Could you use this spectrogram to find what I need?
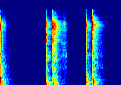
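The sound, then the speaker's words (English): Heavy thumping footsteps made by a person banging his feet: one thud, then two quick double-stomps spaced evenly apart, each loud and booming with a short fading tail and silence between. “She kept on making footsteps when they walked, like bams.”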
